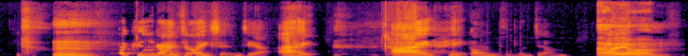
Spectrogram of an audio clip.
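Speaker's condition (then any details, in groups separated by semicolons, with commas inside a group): Hemiplegic cerebral palsy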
